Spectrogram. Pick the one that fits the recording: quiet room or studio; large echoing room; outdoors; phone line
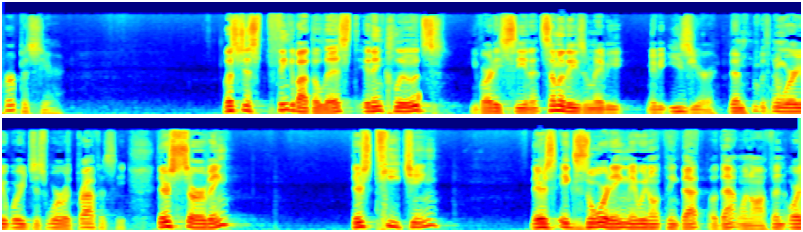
large echoing room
